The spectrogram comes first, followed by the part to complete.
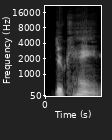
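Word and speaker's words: Duquesne: know how how do you say that due du Kane okay I would have got that so wrong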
